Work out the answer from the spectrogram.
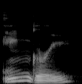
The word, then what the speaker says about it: angry: Anger is a noun, and angry is a description. I can say he's very angry. We use the nasal sound, plus the hard G.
